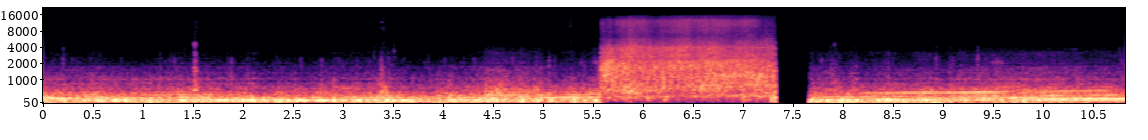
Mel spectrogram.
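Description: Remapped BMW 116i's four-cylinder engine heard from inside the cabin under hard acceleration, a steady drone that climbs in pitch in the last few seconds as it keeps pulling. In the middle, about two seconds of loud hissing spray as the car drives through a deep puddle, ending abruptly.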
